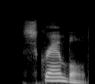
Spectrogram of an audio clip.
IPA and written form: skrˈæmbəld (scrambled)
